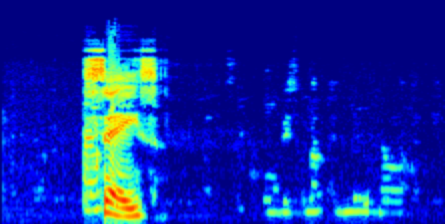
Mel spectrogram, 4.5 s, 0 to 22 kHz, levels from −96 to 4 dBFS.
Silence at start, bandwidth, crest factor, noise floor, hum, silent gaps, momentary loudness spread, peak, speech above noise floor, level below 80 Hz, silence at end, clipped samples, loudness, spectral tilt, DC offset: 0.85 s; 13 kHz; 20 dB; -71 dBFS; none; none; 14 LU; 0 dBFS; 57 dB; -64 dBFS; 2.9 s; under 0.1%; -13 LUFS; -2 dB/octave; under 0.1%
